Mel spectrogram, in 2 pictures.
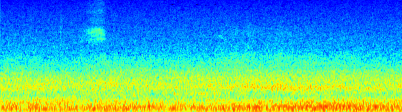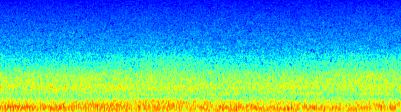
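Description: Steady low engine-like drone with no clear rise or fall, and a brief faint high sound about a second in.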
